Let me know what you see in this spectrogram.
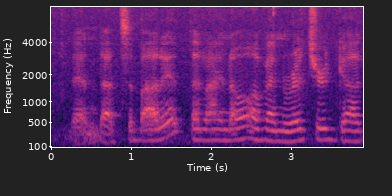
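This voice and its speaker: At a very slow pace with fairly even intonation, the voice comes through with audible room echo and noticeable background noise. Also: woman. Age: 80s+. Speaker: elderly relative recalling family history. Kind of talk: oral history interview. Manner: halting.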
